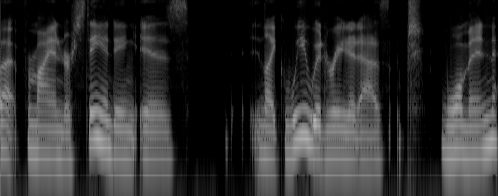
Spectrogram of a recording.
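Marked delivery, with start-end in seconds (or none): none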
